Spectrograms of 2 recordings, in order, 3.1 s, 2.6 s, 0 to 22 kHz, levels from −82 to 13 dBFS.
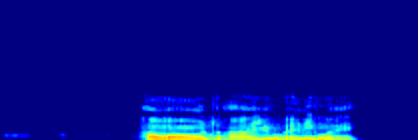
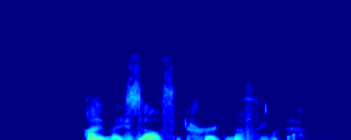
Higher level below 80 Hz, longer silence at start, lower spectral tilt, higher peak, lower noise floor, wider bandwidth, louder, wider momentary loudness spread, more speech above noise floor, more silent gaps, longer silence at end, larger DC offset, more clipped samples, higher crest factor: first, -58 dBFS vs -68 dBFS; first, 1.05 s vs 0.6 s; first, -8 dB/octave vs -5 dB/octave; first, -4 dBFS vs -30 dBFS; about the same, -82 dBFS vs -80 dBFS; second, 7 kHz vs 13.5 kHz; first, -21 LUFS vs -46 LUFS; second, 9 LU vs 17 LU; first, 62 dB vs 33 dB; neither; about the same, 0.5 s vs 0.4 s; neither; neither; about the same, 18 dB vs 18 dB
